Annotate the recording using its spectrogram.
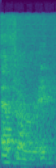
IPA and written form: ˈevəri (every)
